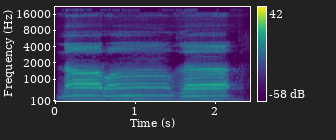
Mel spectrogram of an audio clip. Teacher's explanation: یہاں پر تنوین کے بعد حروف اخفا میں سے ذال آیا ہے، اس لیے یہاں اخفا ہوگا، یعنی ناک میں آواز جائے گی،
